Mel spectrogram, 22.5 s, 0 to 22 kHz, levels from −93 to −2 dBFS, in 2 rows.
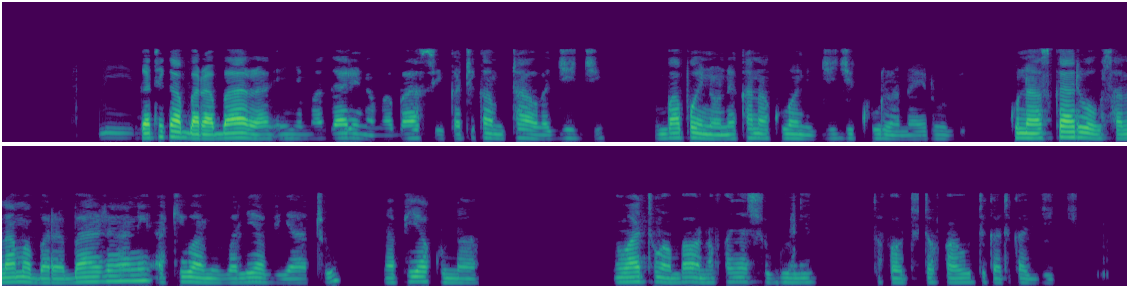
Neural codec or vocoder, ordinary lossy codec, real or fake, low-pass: none; MP3, 48 kbps; real; 5.4 kHz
